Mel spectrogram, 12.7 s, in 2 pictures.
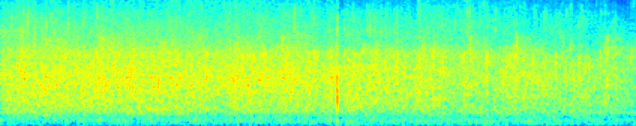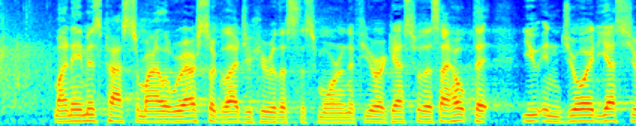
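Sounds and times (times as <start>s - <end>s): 
audience applause: 0.0s - 6.9s
speech: 6.9s - 12.7s.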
